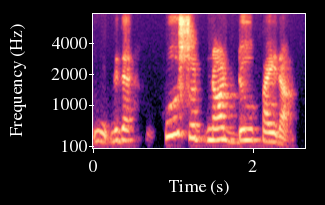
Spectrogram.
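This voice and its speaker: With an Indian accent, a woman speaks at a fairly high pitch using lively intonation. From South India. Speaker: channel host and practitioner; interviewer. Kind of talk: interview. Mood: animated, eager. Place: home room. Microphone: video call.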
